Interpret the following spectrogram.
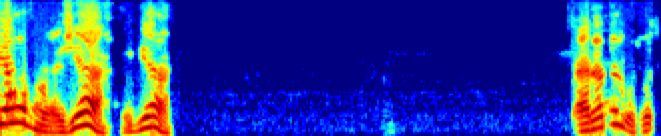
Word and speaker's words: Fede Alvarez: Is that how you pronounce his first name? Fede Alvarez, yeah.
